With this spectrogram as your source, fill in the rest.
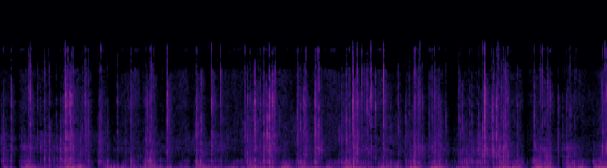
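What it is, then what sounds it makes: Foil bubble padded envelope. Gloved fingers scratch and crinkle a blue metallic foil bubble padded envelope as it is tilted and handled. Dense, continuous crinkling and rustling comes in quick, uneven bursts with bright edges over a soft low rumble, and each sound dies away almost instantly.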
